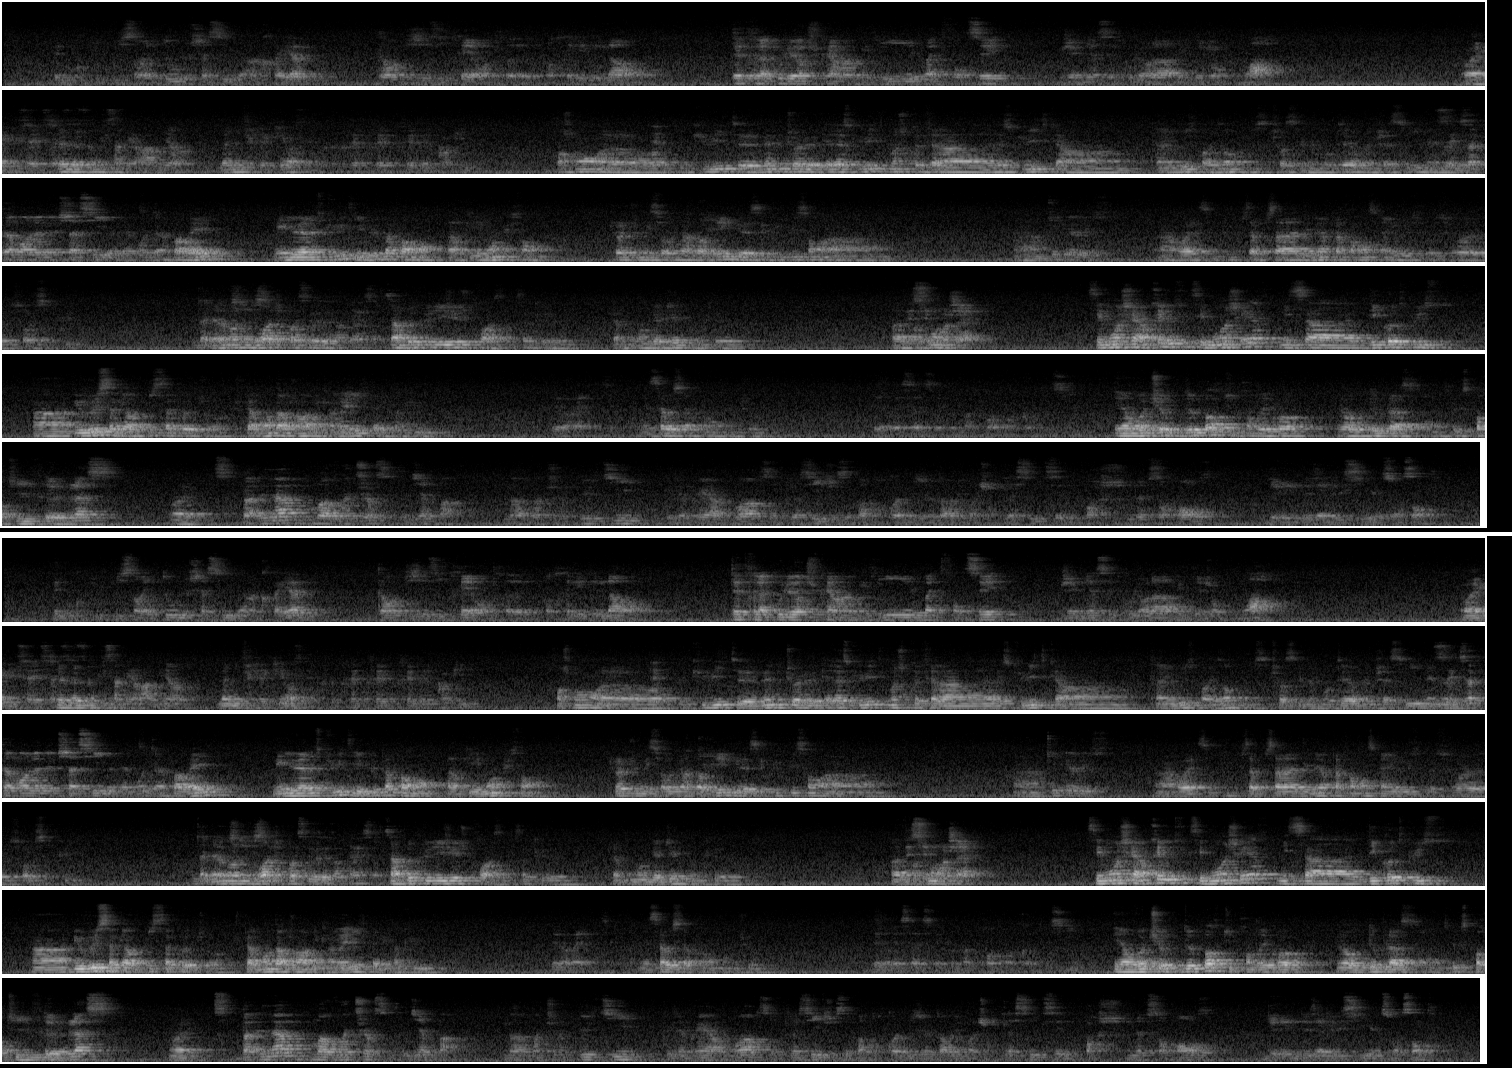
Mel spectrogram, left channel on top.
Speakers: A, on the right (about 30°); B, on the right (about 55°).
A: C'est beaucoup plus puissant et tout. Le châssis, il est incroyable. Donc, j'hésiterais entre, entre les deux-là hein. Peut-être la couleur, je ferais un gris mat foncé. J'aime bien cette couleur-là avec des jantes noires
B: Ouais,
A: et ça, ça,
B: très
A: ça,
B: belle config.
A: m- ça m'ira bien.
B: Magnifique.
A: Effectivement,
B: Ouais.
A: c'est une très très très très belle config.
B: Franchement, euh, ouais.
A: Et
B: Le Q8, euh, même tu vois, le RSQ8, moi je préfère un RSQ8 qu'un qu'un Urus par exemple, même si tu vois, c'est le même moteur, même châssis, même.
A: C'est
B: euh,
A: exactement le même châssis, le même moteur.
B: c'est tout pareil. Mais le RSQ8, il est plus performant, alors qu'il est moins puissant. Tu vois, tu le mets sur le Nürburgring,
A: Ok,
B: euh, c'est plus puissant un,
A: qu'une Urus.
B: un Ah ouais, c'est plus, ça, ça a des meilleures performances qu'un Urus euh, sur, euh, sur le circuit.
A: D'accord,
B: Et même en
A: ça
B: ligne
A: je
B: droite,
A: savais
B: je
A: pas,
B: crois
A: c'est
B: que
A: très intéressant.
B: c'est un peu plus léger, je crois. C'est pour ça que tu as un peu moins de gadgets. Donc, euh, ouais, franchement,
A: Et c'est moins cher.
B: c'est moins cher. Après, le truc, c'est moins cher, mais ça décote plus. Un Urus, ça garde plus sa cote, tu vois. Tu perds moins d'argent avec
A: Oui,
B: un Urus qu'avec un Q8.
A: c'est vrai, c'est vrai.
B: Il y a ça aussi à prendre en compte, tu vois.
A: C'est vrai, ça, il faudra le prendre en compte aussi.
B: Et en voiture deux portes, tu prendrais quoi? Genre deux places,
A: En
B: un truc sportif.
A: deux
B: euh,
A: places,
B: ouais.
A: Bah, là, ma voiture, c'est-à-dire bah, ma voiture ultime que j'aimerais avoir, c'est une classique, je sais pas pourquoi, mais j'adore les voitures classiques, c'est une Porsche 911 des, des années aussi euh, soixante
